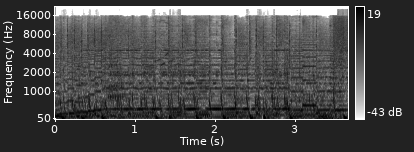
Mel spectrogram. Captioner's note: popping and chiming sound effects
